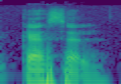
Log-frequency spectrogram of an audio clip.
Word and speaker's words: कैसल: इसमें इसे क्या पढ़ेंगे? कैसल cash cell. कैसल ऐसे पढ़ लो। कैसल तो इसका मतलब क्या है? इसमें टी साइलेंट है।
